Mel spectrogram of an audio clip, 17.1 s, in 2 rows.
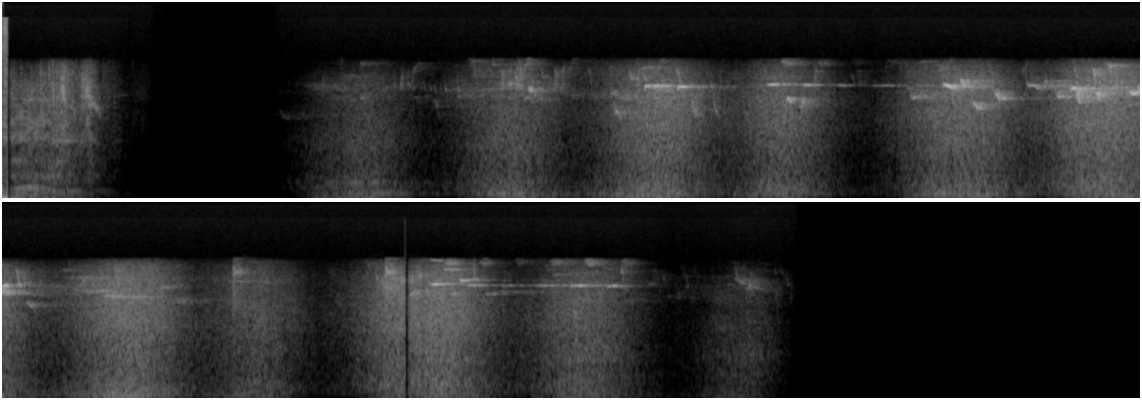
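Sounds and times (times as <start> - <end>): small birds chirping: 3.0 - 10.5.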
